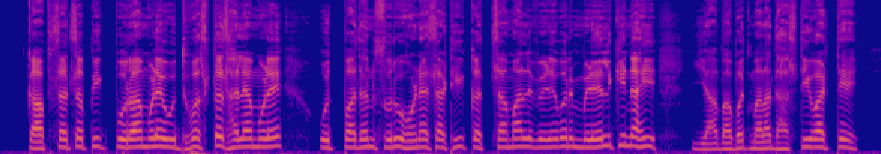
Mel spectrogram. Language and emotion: Marathi, fearful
